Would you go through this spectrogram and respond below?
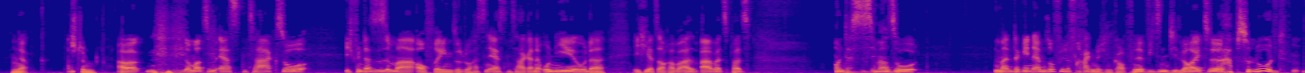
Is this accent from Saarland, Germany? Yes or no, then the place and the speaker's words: no; Leverkusen, North Rhine-Westphalia, Germany; ich komme aus Leverkusen.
